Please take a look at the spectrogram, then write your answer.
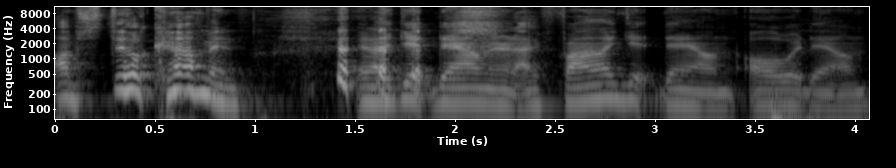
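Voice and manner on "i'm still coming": put-on very high, loud carrying shout. Retelling running down the balconies to the stage: imitating someone yelling. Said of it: "and I'm yelling".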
